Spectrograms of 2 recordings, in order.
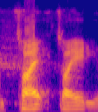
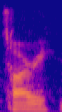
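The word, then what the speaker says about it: Taieri: And he was just trying to say, "Look, it's Tyeti. That's how it's pronounced. It's Maori."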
